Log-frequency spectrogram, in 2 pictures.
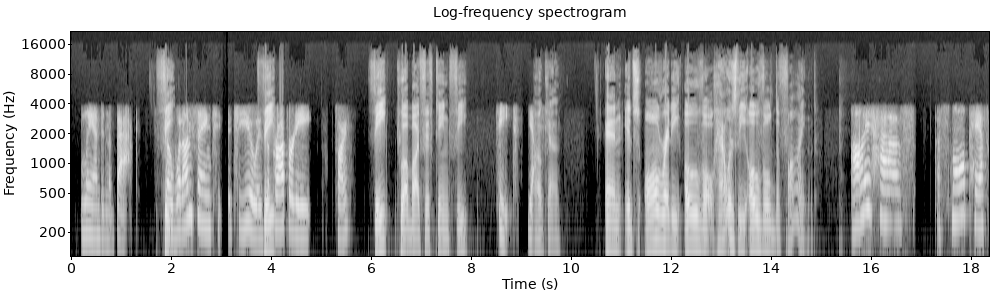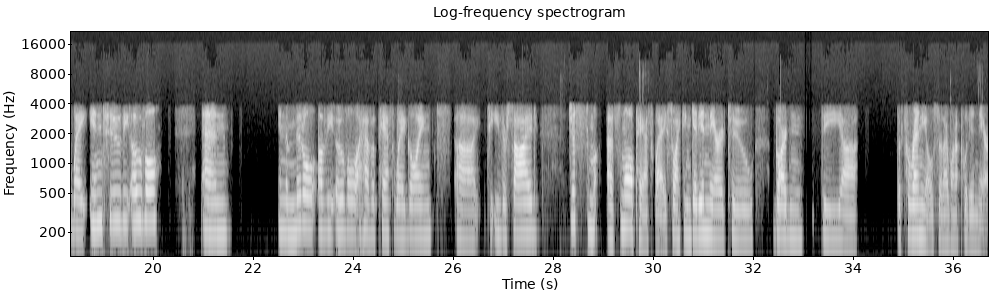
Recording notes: your fabulous phone calls!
